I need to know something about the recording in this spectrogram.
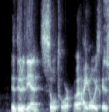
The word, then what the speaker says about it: Surtur: dude at the end, Surtur. I always get his name wrong. Surtur. Like sulfur. Surtur.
